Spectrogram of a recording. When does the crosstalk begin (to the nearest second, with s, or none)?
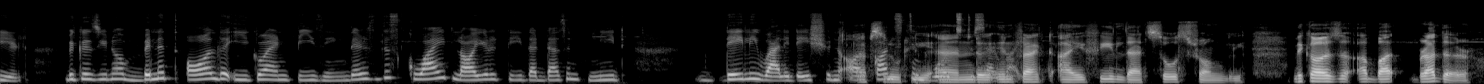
9 s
